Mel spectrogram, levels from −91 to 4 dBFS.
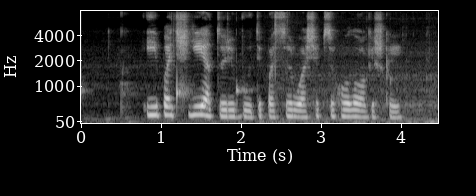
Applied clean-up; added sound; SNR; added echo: none; Water tap, faucet; 19 dB; reverberation time 0.3 s.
